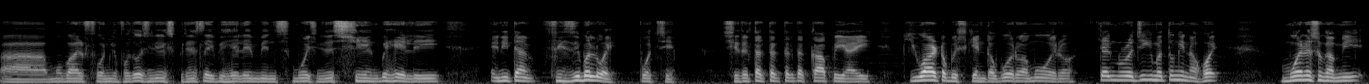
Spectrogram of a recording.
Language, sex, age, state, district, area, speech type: Manipuri, male, 18-30, Manipur, Tengnoupal, rural, spontaneous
